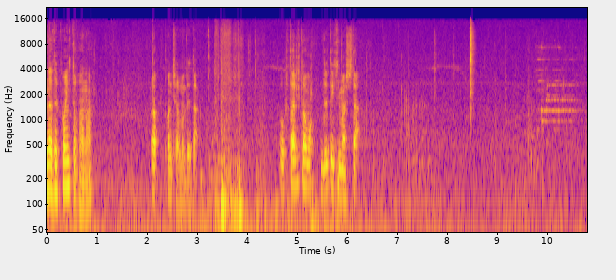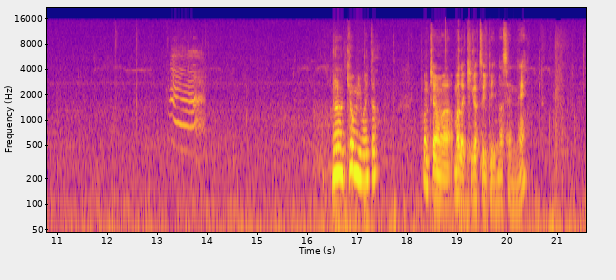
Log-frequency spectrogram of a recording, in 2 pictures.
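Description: A cat meows repeatedly.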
